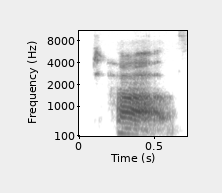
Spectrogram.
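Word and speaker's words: תו: leg kicks it out Tav okay that's spelled with the th makes the T sound as in Thomas all right so let's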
